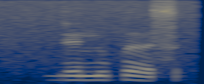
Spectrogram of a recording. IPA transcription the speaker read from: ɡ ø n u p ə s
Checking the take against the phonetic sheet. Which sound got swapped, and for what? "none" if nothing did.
none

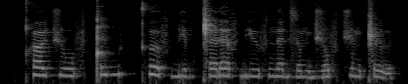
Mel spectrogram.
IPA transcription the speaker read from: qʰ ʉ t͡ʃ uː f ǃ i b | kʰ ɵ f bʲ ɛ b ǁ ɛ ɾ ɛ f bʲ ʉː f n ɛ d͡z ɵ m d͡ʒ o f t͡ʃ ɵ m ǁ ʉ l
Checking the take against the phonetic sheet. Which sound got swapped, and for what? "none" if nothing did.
none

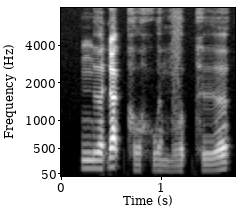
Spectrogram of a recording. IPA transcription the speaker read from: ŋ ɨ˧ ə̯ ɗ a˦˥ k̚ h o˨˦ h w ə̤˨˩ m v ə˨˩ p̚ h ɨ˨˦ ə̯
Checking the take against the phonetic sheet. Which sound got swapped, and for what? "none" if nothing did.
o˨˦ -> o̤˨˩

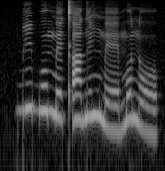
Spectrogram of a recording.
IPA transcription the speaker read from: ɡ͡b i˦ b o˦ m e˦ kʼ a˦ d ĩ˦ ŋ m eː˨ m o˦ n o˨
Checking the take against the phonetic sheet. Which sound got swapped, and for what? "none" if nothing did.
none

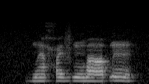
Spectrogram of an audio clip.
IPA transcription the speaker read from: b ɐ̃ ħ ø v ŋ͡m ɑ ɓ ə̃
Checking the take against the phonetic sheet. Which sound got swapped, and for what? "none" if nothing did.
none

